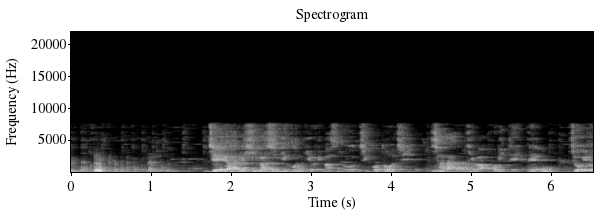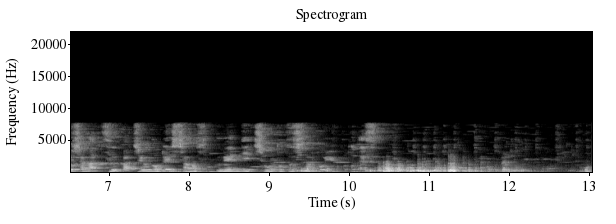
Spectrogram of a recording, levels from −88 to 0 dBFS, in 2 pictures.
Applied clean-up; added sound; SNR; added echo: classical method WPE with log-MMSE.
